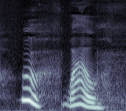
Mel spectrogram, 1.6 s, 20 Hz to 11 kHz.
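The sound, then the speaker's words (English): A voiced yawn: a short gliding groan that drops in pitch, followed after a brief pause by a longer, wavering exhale that sinks lower, fairly loud and without words. “Two yawns in like the space of like 5 minutes.”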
